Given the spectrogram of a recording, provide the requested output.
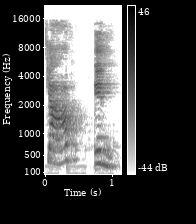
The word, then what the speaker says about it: cabin: केबिन। बोले boss ने केबिन में बुलाया है, बट वो केबिन नहीं होता है, इट्स कैब इन।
